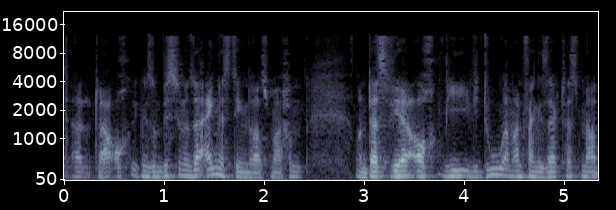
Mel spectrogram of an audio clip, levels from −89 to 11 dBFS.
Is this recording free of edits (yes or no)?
yes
